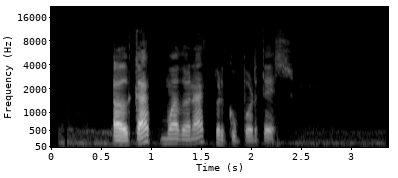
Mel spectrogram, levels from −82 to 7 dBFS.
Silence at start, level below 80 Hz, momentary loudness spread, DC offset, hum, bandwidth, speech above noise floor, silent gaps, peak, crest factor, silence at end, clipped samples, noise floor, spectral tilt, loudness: 0.65 s; -76 dBFS; 17 LU; under 0.1%; none; 11 kHz; 41 dB; none; -4 dBFS; 24 dB; 1.15 s; under 0.1%; -65 dBFS; -5 dB/octave; -24 LUFS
